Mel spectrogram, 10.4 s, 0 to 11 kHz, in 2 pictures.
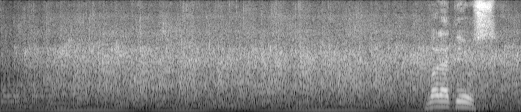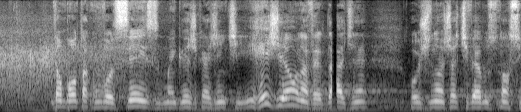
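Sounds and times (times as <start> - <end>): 
large church audience applause: 0.0 - 7.0
speech: 4.3 - 5.0, 5.7 - 10.4.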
